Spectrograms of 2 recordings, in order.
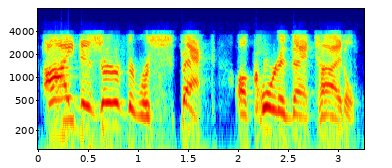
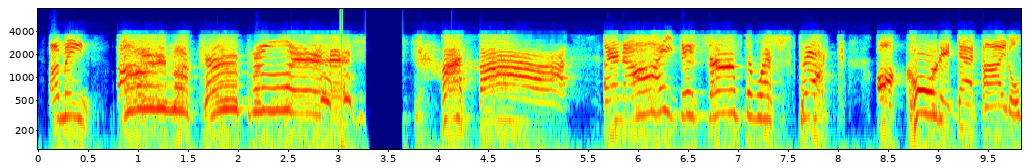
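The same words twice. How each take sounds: First: Said in the usual way. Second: Slow, cracking half-sobbing yell; mock tearful outburst demanding respect; crying shout. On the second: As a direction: wail it out like a wounded ego. Host breaks down demanding respect.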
